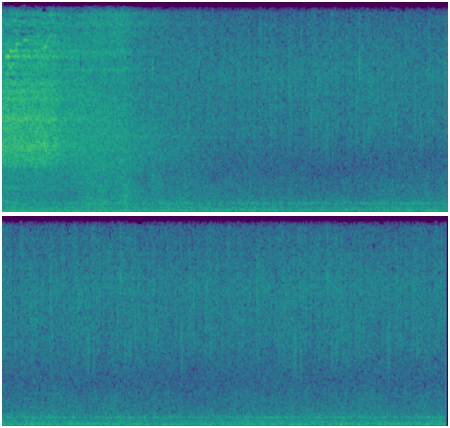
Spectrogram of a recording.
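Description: Triumphant game music plays steadily with a deep low swell.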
